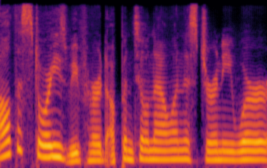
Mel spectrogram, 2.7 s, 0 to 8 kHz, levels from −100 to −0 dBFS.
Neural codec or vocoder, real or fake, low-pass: codec, 16 kHz, 0.5 kbps, X-Codec, HuBERT features, trained on LibriSpeech; fake; 7.2 kHz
